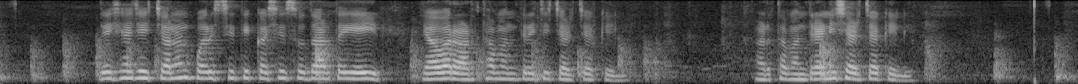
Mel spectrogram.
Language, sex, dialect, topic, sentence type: Marathi, male, Standard Marathi, banking, statement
